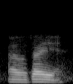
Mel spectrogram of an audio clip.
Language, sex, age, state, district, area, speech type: Bodo, male, 18-30, Assam, Kokrajhar, rural, conversation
